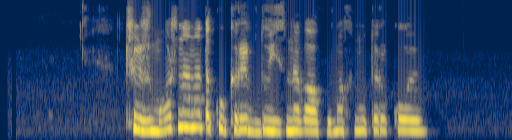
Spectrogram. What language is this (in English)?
Ukrainian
